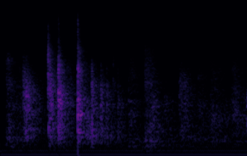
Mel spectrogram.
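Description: Table football in play: a quick flurry of sharp clacks and knocks as the rod-mounted figures strike the ball and the rods jolt, thinning to a few scattered knocks after about a second.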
